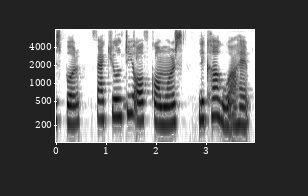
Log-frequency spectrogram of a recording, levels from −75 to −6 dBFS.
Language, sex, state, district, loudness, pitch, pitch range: Hindi, female, Jharkhand, Garhwa, -15 LUFS, 235 Hz, 215-255 Hz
